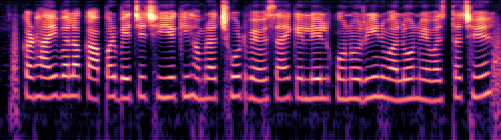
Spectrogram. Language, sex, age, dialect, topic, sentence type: Maithili, female, 18-24, Southern/Standard, banking, question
